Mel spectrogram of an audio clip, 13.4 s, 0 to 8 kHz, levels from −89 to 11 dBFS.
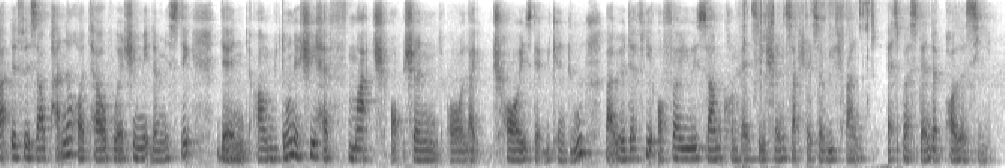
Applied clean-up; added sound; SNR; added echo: neural mask model Resemble Enhance denoiser.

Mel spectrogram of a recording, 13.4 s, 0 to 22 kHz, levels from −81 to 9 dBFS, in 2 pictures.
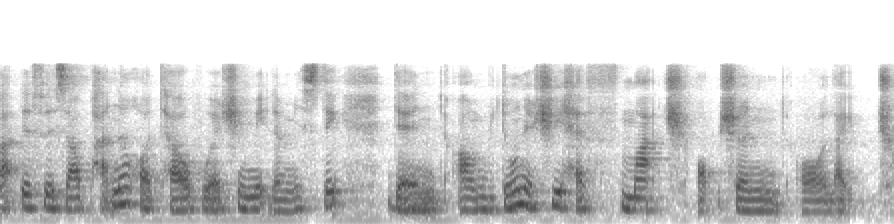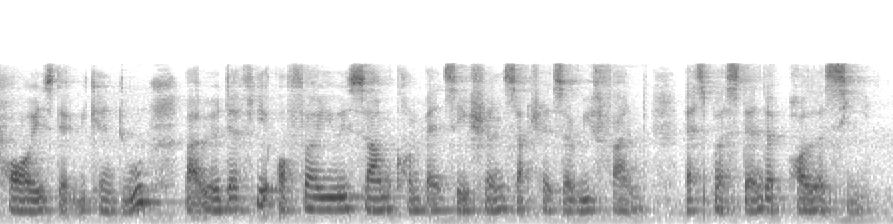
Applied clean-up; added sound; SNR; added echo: none; none; none; none.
